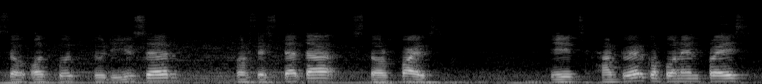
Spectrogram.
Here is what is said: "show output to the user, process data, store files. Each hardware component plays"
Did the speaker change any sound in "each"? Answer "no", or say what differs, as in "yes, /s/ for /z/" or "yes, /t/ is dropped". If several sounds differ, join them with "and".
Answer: yes, /s/ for /tʃ/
